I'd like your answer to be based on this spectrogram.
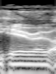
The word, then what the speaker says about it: Hero: It's Andy Hero. I spell my name wrong. Apparently, it's A-N-D-I. – Is that H-E-R-O.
